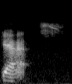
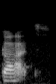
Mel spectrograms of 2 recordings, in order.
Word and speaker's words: Ghats: that mountain range and it's gats not got so gas like cats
